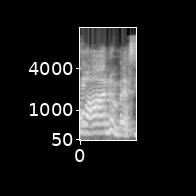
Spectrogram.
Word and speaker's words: euonymus: How do you say euonymus?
